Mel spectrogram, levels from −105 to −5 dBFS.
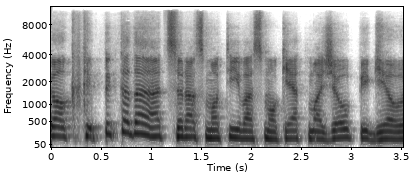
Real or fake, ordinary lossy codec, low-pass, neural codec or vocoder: fake; AAC, 64 kbps; 10.8 kHz; codec, 24 kHz, 0.5 kbps, DualCodec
